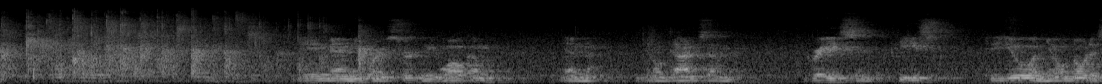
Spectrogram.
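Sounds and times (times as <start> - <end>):
audience applause: 0.0 - 3.8
speech: 3.1 - 7.5, 8.1 - 11.0.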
